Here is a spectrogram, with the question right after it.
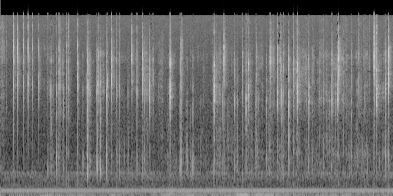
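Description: Fingertips tap the shell and D-pad buttons of a hollow grey plastic Sony PlayStation controller. The result is a quick, irregular run of short, bright clicks with almost no ring, over a steady low hum.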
